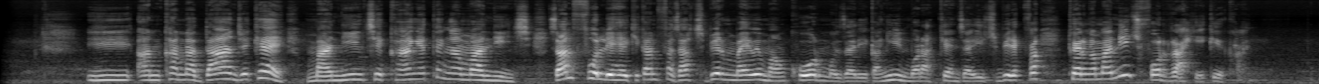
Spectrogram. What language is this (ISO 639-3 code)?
xmw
